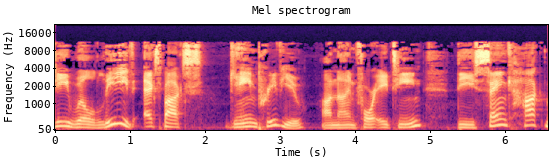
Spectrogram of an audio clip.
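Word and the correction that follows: Sanhok: map will come... I don't know if I'm saying that right. – Sand Hawk.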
